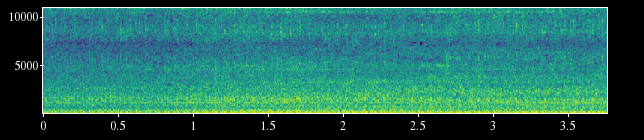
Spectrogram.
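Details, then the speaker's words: Bradley mower after replacing broken belt-tightening mechanism and belt (about an inch of play), blades on: steady even engine note, smooth regular firing, no knocks or belt squeal; normal running. "And guys, if you know anything about lawn equipment, when I turn that on, you know how it's supposed to sound. And that's it. It's on there. It's ready to roll."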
